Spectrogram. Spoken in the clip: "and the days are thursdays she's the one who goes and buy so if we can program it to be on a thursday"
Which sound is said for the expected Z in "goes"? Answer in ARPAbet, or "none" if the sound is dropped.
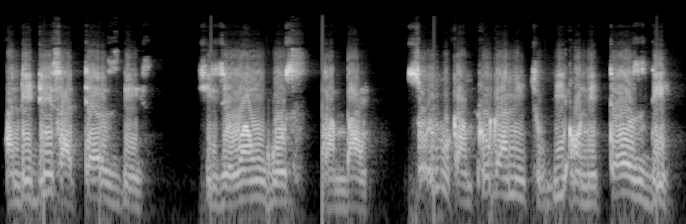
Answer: S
